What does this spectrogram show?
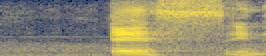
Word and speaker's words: س: This is same like S in English. Sin, okay? Sin, like sin.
